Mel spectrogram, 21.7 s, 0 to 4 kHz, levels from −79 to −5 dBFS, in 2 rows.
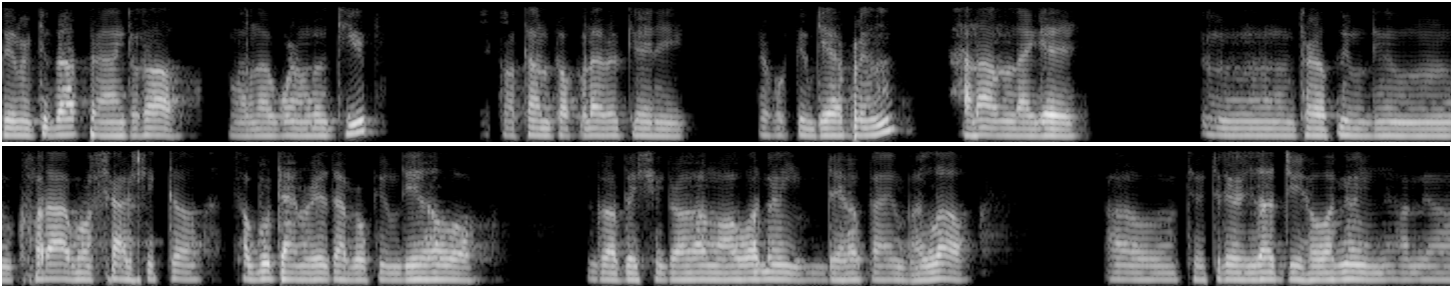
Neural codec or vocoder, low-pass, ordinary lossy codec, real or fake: codec, 24 kHz, 0.9 kbps, WavTokenizer, medium music audio release; 3.6 kHz; none; fake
